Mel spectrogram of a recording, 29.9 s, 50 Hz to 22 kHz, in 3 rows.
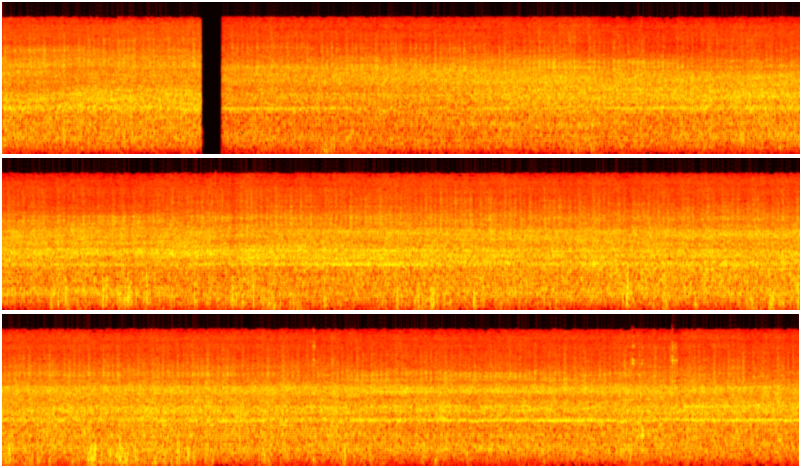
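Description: Mercedes-Benz W140 S500's V8 engine idling steadily, heard close up in the open engine bay as a dense mechanical running of the engine and its belt-driven accessories. A faint, thin steady whine sits in it through the second half.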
